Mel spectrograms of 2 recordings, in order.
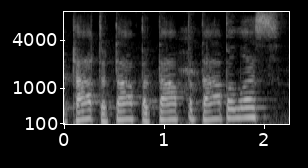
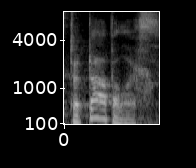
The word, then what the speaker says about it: Tatopoulos: Oh, and people are always getting his name wrong, which is hilarious. Every time people see him, they're like, Mr. Tatapatopoulos. And he's like, it's Tatopoulos.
